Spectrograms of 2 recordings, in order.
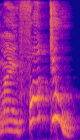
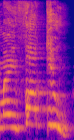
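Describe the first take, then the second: First: Retold defiance. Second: Said slow and louder, fuck hit; "Man, fuck you" drawn out as a shout; louder retold defiance. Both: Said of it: "I straight said".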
